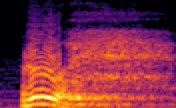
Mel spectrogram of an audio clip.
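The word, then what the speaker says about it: روح: Diz aí, ekol, eshrab, eskun, edrus, estehil, nam, chuf, ruh, com H bem airado, ruh, sefir, erki.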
